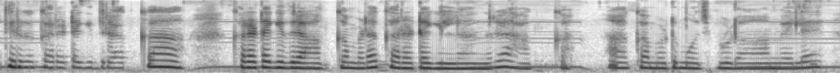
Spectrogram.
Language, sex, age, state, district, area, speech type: Kannada, female, 18-30, Karnataka, Bangalore Rural, rural, spontaneous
